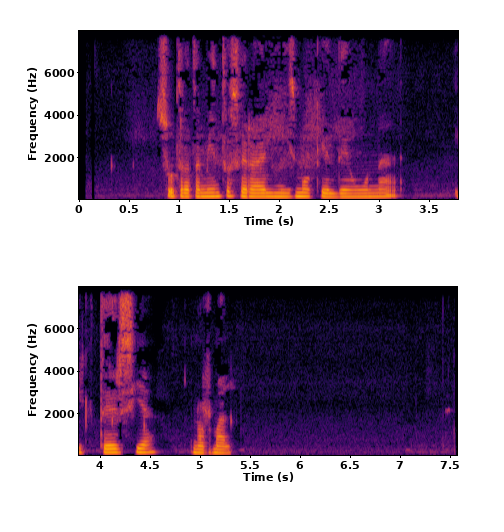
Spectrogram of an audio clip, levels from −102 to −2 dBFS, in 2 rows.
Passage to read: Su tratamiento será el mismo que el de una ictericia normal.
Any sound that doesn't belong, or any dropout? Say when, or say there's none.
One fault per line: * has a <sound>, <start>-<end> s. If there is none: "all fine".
all fine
